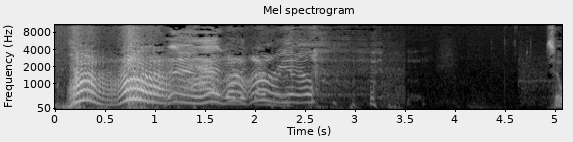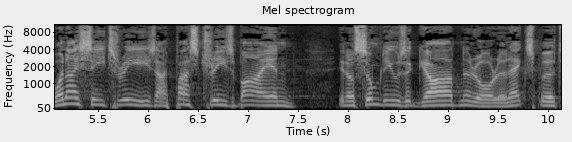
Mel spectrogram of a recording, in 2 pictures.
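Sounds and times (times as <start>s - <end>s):
person imitating a chainsaw revving: 0.1s - 2.4s
speech: 5.0s - 10.1s.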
